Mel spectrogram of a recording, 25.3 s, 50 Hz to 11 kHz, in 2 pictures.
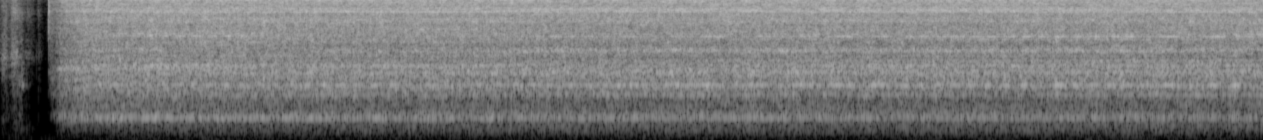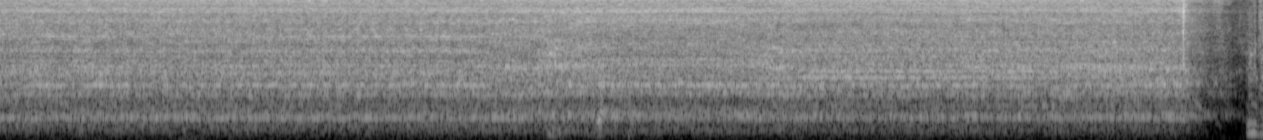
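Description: A hair dryer runs steadily and fairly loud for about 25 seconds, drying paint on an art journal page, with a constant whirring hum that starts and stops abruptly and has no talking over it.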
